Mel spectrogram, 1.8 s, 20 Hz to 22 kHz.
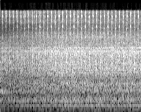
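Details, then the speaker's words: GM Chevrolet Tracker 3-cylinder turbo, fully hot after much driving on a hot afternoon, in P then reverse: even, steady idle with a light ticking buzz, no knocks or rattles; normal, quieter than the loud first cold start of the morning. "Oi e o barulho praticamente é o mesmo o carro já tá bem quente né amor que já tá quente já trabalhou bastante então não tem mais aquele barulho alto que tinha na parte da manhã"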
